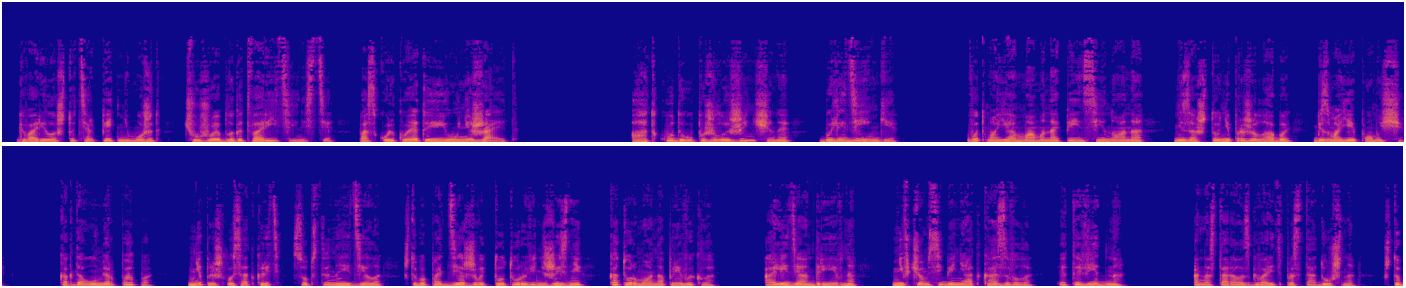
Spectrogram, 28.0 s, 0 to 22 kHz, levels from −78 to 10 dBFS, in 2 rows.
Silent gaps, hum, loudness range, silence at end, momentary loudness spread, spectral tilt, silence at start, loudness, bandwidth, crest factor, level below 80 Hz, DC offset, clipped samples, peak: 5.31-6.29 s, 9.29-9.65 s, 14.34-14.59 s, 21.41-21.53 s, 21.59-21.63 s, 22.86-22.91 s, 25.58-25.93 s; none; 2 LU; 0 s; 9 LU; -5.5 dB/octave; 0.15 s; -24 LUFS; 16.5 kHz; 20 dB; -70 dBFS; under 0.1%; under 0.1%; -4 dBFS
